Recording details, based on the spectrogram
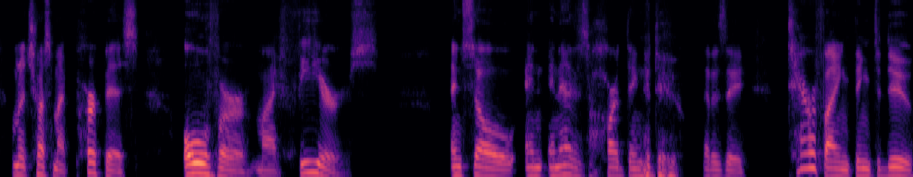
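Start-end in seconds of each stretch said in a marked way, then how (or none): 7.0-9.1 voice cracks and breaks mid-line on "terrifying". Talking about trusting purpose over fears, voice cracking. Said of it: "My voice even cracked when I said it".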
